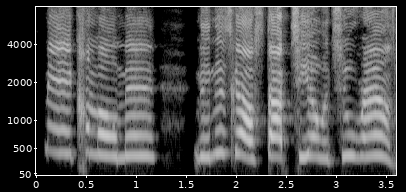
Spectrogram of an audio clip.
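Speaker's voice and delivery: high, scoffing mimic of a fighter; mocking other fighters. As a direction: sneer it like a fighter brushing T O off. Mocking what all the fighters say.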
